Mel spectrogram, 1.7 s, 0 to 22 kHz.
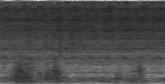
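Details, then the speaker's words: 2005 VW Mk5 Golf, 1.6 litre FSI petrol, almost 18 years old: busy, slightly clattery idle with steady beat, no misfire or stumble; normal idle, owner says the FSI engine is always this noisy. "so you've got the FSI engine here it is quite a noisy engine I definitely know if someone's driving SSI Engine outside because they always sounds like this"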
